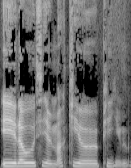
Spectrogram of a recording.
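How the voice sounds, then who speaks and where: A woman's voice: medium pitch, flat delivery, moderate pace, mellow, no room sound, studio quality. A woman casually reading a fan story aloud, stumbling over words, correcting herself and mocking her own reading. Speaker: fan fiction reader.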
